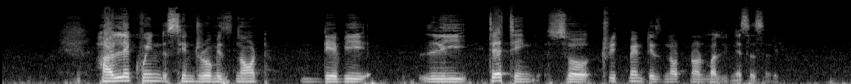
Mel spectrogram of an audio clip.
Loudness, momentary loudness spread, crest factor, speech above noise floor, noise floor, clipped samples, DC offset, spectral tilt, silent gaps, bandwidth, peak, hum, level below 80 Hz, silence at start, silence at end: -16 LUFS; 17 LU; 18 dB; 27 dB; -42 dBFS; under 0.1%; under 0.1%; -5 dB/octave; none; 15 kHz; 0 dBFS; none; -36 dBFS; 0.65 s; 0.05 s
